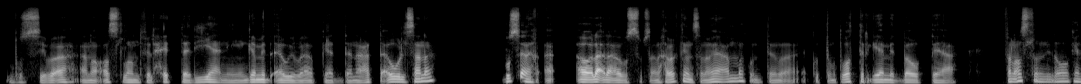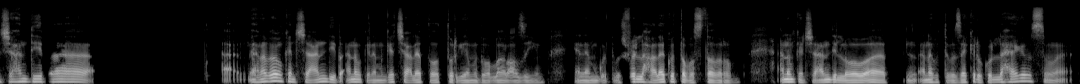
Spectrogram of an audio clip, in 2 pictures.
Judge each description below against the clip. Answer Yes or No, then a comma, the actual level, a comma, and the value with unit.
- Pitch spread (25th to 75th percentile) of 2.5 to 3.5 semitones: No, average, 4.3 semitones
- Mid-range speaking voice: No, low, 105 Hz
